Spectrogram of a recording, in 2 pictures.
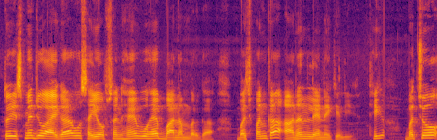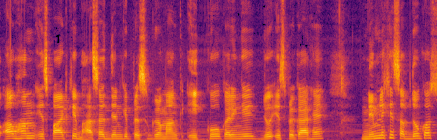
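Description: A man's voice: fairly high pitch, expressive, measured pace, a little mellow, lo-fi sound, faint music behind. A young man teaching children, explaining a school worksheet step by step and repeatedly addressing his pupils. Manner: patient, keeps addressing children.

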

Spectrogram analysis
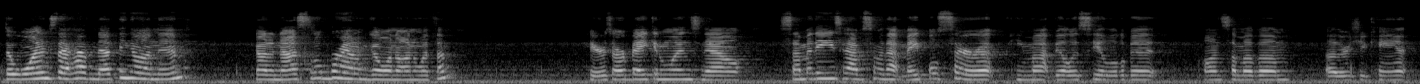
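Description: Poor audio with a touch of hiss or hum captures a high-leaning female voice. She's the host of a home cooking channel, casually explaining each step of a dish to her viewers from her kitchen.

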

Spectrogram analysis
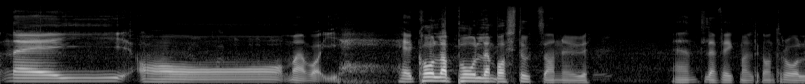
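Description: A man giving live commentary on his own football video game match, muttering complaints and then shouting when a goal goes in. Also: on the low side, clear, resonant tone. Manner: swings from muttering to shouting at goals. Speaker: gaming commentator.

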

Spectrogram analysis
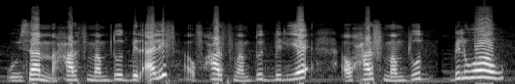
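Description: A woman with an Egyptian Arabic accent teaching a children's reading lesson, repeating key points and slowly drawing out example words. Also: fairly high pitch. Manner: drawn-out sounding of example words; repeats and addresses learners as friends.

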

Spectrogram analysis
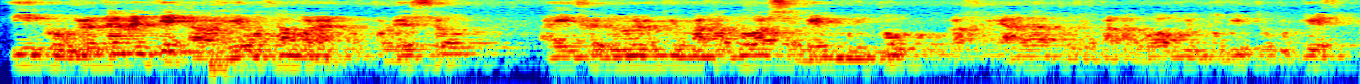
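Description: A man's voice: lowish voice, steady tone, quick pace, distant mic, a little hiss or hum. A man from giving a lecture at a book presentation, explaining points and answering his own rhetorical questions. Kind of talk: lecture-style public talk. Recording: very echoey hall recorded from afar.

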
